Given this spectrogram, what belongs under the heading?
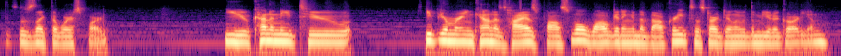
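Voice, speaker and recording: A man's voice: medium pitch, clear, resonant tone, faint music behind. A man streaming live and coaching viewers in casual chat, his voice wearing thin. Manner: relaxed, explanatory, drawn-out pauses. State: voice going hoarse.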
